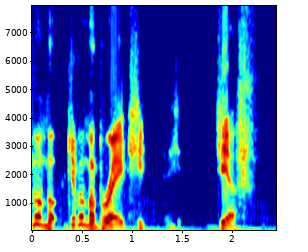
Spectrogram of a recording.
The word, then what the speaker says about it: GIF: give him a break gif he says gif I say is the right way to say oh yeah you know gif Bethesda that's it's not jiff in Reseda peanut butter made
